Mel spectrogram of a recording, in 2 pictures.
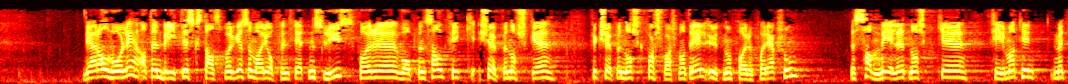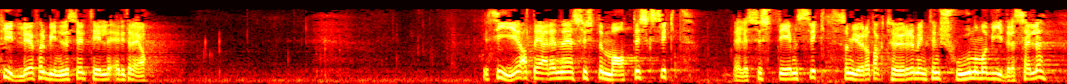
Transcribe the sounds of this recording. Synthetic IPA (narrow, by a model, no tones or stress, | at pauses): d̪ɛæɾɑlʋoːɭɪɑ̰t̪ɛnbɾiːt̪ɪskst̪ɑːt̪sbɔɾɡəsɔmʋɑɾɪɔfənt̪lɪheːt̪ənslyːsfɔɾʋoːpənsɑlɡfɪøːpəɔkəfɪkɕøːpənːɔʂkfɔʂʋɑːʂmɑt̪əɾɪɛlːʔʉːt̪nuːfɔɾmfɔɾɛɑkʂuːn | d̪ɛsɑmːəjɛlːəɾɛt̪nɔʂk | fɪɾmɑt̪ːmɛt̪ʰyːd̪lɪəfɔɾbɪnːəlsəɾt̪ʰɪlɛ̰ɾɪt̪ɾeːɑ | ʋɪsiːəɾɑt̪̚d̪ɛæɾɛnsʏst̪əmɑːt̪ɪsksʋɪkt̪ | ʔɛ̰lːəsʏst̪eːmsʋɪkt̪sɔmjøːɾɑt̪ɑkt̪ʰøːɾəɾmɛɪnt̪ʰɛnʂuːnɔmɔʋiːd̪ɾəsɛlːə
